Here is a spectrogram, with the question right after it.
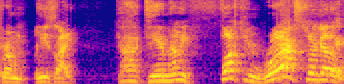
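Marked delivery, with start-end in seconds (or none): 1.1-3.4 higher-pitched comic griping; exaggerated exasperated outburst; mock exasperation. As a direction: rant like a fed-up villain, hammed up. Voicing exasperated Vader throwing rocks.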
